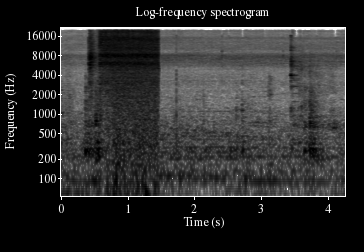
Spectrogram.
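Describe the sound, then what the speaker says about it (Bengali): Water poured into thick, sticky chutney cooking in a pan hits with a loud, bursting hiss that lasts about a second, then falls back to a quiet simmer, with a shorter hiss and a light clink near the end. "বেশি আঠা হয়ে গেছে, জন্য একটু জল দিয়ে দিলাম।"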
